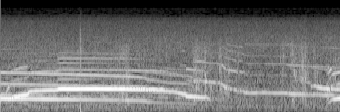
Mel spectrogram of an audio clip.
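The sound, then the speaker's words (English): A pack of wolves howls in the distance over a frozen, moonlit snowy landscape. Several long tonal wails overlap, holding steady before sliding downward, and a few fresh howls rise in near the end. “In the distance, a pack of wolves gathers in a grove of trees.”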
